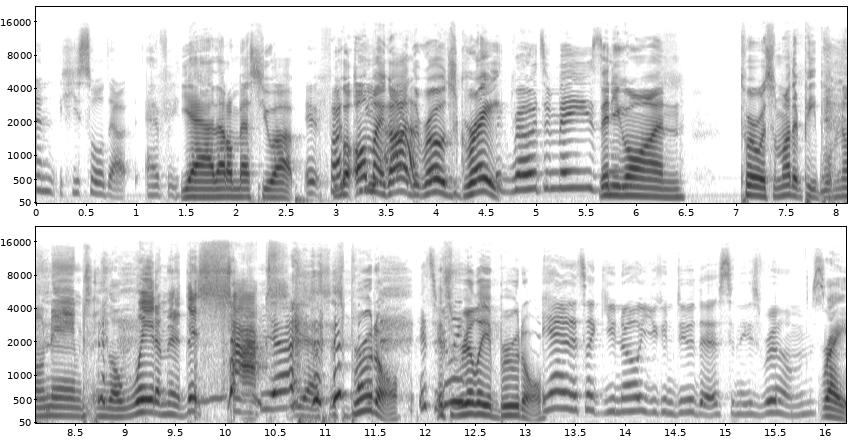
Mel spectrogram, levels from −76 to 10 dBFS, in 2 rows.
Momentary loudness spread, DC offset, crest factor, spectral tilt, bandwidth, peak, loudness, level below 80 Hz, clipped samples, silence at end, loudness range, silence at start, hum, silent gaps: 17 LU; under 0.1%; 16 dB; -3.5 dB/octave; 16.5 kHz; 0 dBFS; -15 LUFS; -50 dBFS; under 0.1%; 0 s; 4 LU; 0 s; none; none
